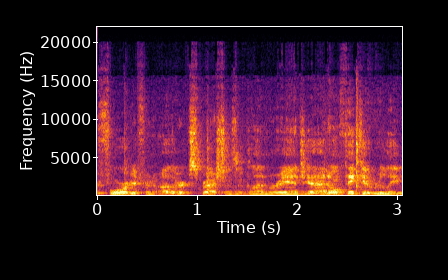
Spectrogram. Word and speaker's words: Glenmorangie: listen to videos online people from Scotland will say Glenn Warren ghee Glen Warren G but we prefer not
